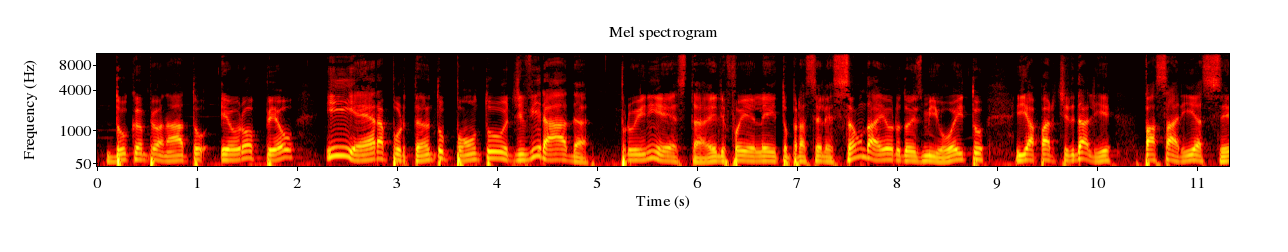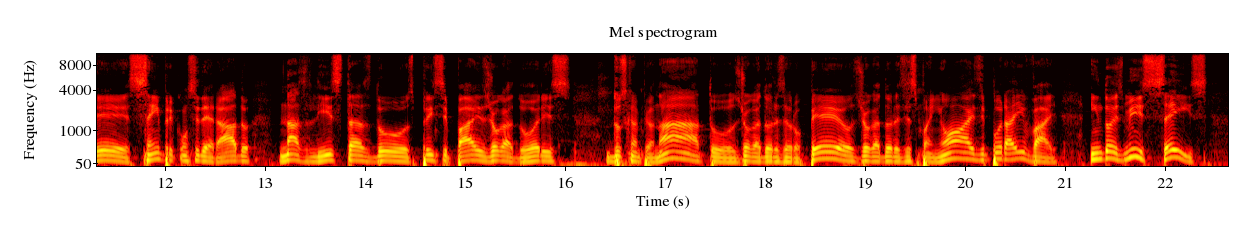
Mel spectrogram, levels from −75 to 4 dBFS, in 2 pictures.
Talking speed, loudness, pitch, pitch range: 125 wpm, -24 LUFS, 110 Hz, 100-125 Hz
